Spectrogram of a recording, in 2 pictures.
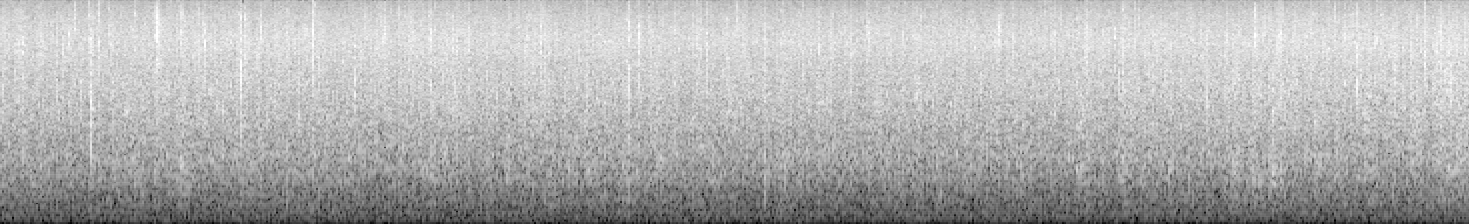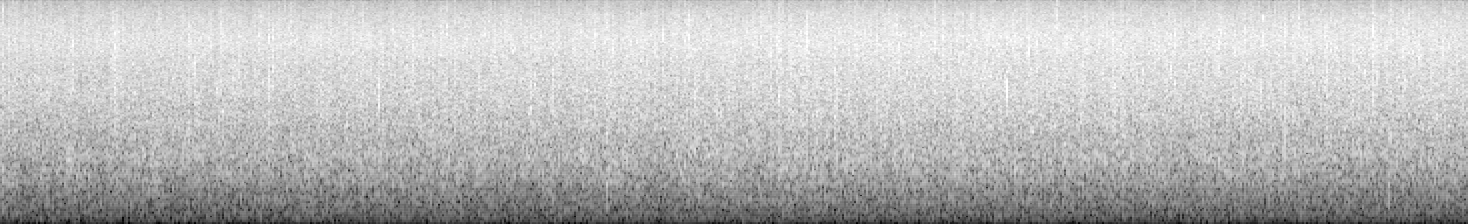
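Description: Steady rain falling: an even hiss with faint scattered drops ticking through it.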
